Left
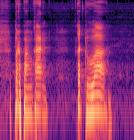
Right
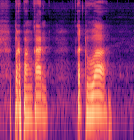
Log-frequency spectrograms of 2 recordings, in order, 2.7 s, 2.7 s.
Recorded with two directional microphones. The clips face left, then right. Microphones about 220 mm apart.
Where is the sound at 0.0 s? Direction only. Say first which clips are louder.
Right 3 dB; 45° right (ahead or behind).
